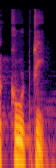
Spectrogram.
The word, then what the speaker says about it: CUDY: Tulisannya CUDY, tapi bacanya Kudi.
